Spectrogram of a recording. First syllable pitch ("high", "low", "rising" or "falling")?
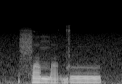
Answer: high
